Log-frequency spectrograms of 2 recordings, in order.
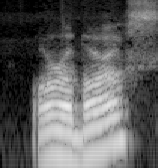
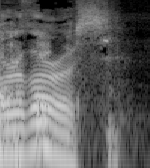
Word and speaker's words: Ouroboros: Ouroboros? Is that how we pronounce it? – Ouroboros, yeah. – Ouroboros.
